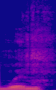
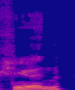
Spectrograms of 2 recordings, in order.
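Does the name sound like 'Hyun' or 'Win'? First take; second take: Win; Hyun. First: The name sounds like 'Win'. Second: The name sounds like 'Hyun'. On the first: The speaker calls it right. "It's pronounced Win" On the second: The speaker calls it wrong. "I pronounced that wrong"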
